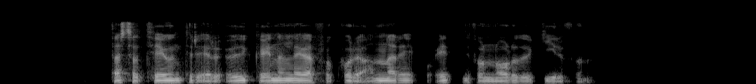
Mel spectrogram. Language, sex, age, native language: Icelandic, male, 30-39, Icelandic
